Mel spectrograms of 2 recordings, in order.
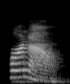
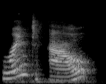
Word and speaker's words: printout: The next one is printout, printout. You don't say print out, you would say printout, printout. Can you guys say that?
